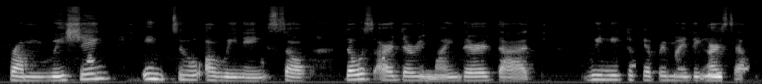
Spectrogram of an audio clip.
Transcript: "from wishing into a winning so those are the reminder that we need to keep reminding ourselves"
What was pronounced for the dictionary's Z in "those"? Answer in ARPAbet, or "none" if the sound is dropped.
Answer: S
